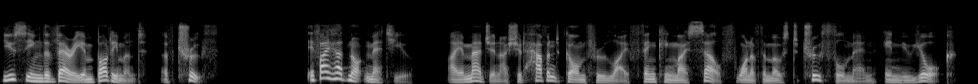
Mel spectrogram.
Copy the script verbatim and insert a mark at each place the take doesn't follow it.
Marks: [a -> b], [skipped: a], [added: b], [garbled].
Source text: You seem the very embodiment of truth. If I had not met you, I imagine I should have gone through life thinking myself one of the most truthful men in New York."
You seem the very embodiment of truth. If I had not met you, I imagine I should [have -> haven't] gone through life thinking myself one of the most truthful men in New York."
